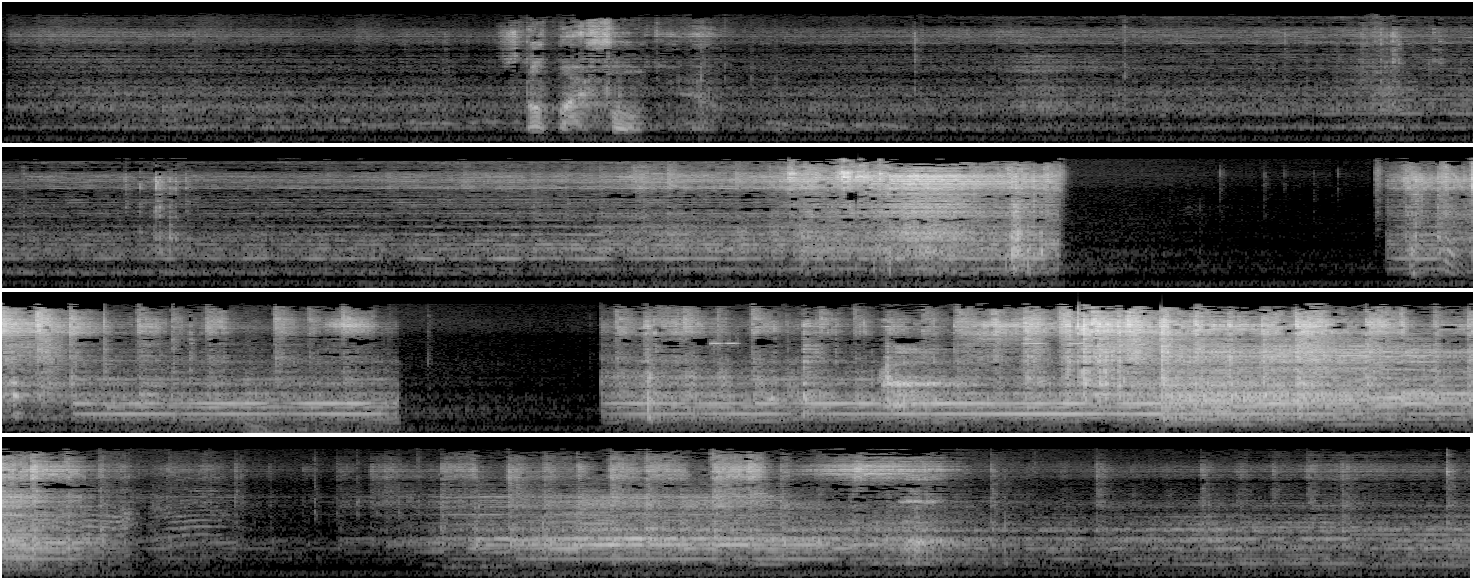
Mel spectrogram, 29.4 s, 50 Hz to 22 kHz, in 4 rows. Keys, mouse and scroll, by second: 7.3 super+1, 8.2 super+2, 12.5 space, 14.2 space, 29.3-29.4 drag.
